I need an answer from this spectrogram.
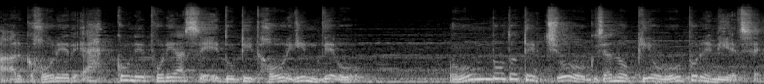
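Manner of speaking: ordinary delivery, nothing marked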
